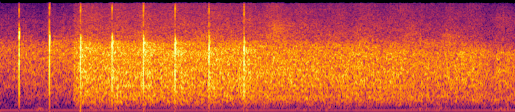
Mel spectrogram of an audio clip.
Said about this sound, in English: Welcome. Let's give them another round of applause, shall we?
